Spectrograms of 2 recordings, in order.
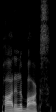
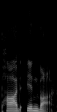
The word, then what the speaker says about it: Pod Inbox: So, you started um Pod in a Box um and that was dedicated to um Fed Engagement.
